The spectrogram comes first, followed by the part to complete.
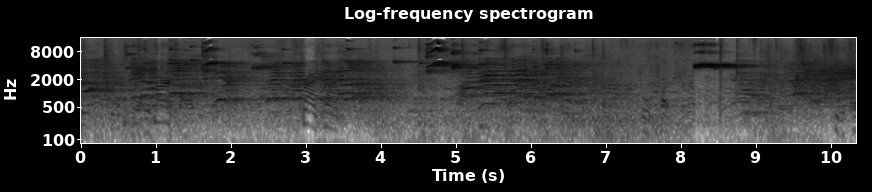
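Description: Basketball game play on a hardwood gym court: the ball bouncing, sneakers squeaking sharply on the floor, and voices calling out, all echoing in the large gym.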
